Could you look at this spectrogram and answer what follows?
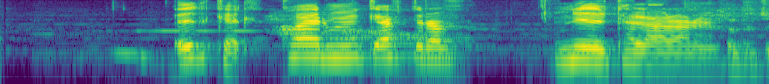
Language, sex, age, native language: Icelandic, male, 18-19, Polish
